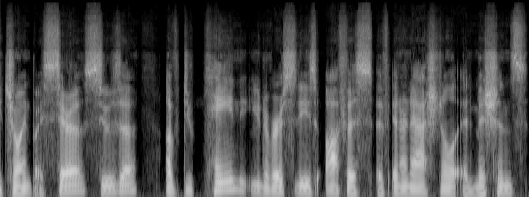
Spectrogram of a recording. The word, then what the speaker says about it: Duquesne: But can I ask you, it's spelled, and for the listeners, I'm not making this up, Duquesne, and you get Duquesne out of that. That's correct. And that is of French origin.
